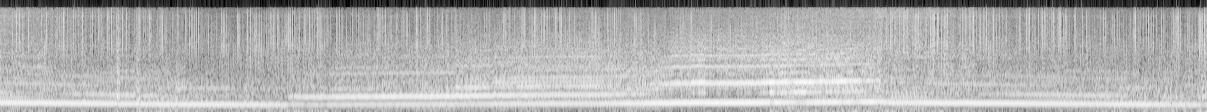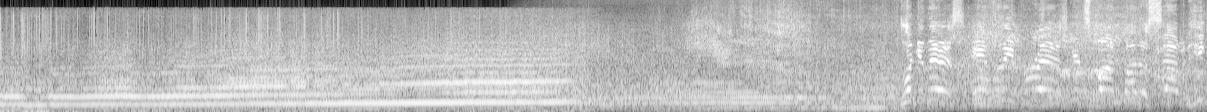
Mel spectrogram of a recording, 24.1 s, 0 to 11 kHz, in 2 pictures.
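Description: Onboard sound of a Legends race car's Yamaha motorcycle engine at racing speed. Its pitch climbs along each straight and drops into each turn, over about two laps. About 18 seconds in it gives way to quieter trackside sound, with sharp high squeals near the end.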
